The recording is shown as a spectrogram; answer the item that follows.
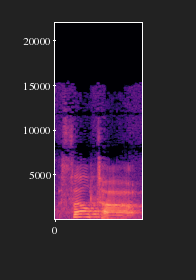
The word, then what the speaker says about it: CELTA: you should have the CELTA course, something that I did 3 years ago. So CELTA, or as some people call it CELTA, because different people, different pronunciation, is a very intensive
